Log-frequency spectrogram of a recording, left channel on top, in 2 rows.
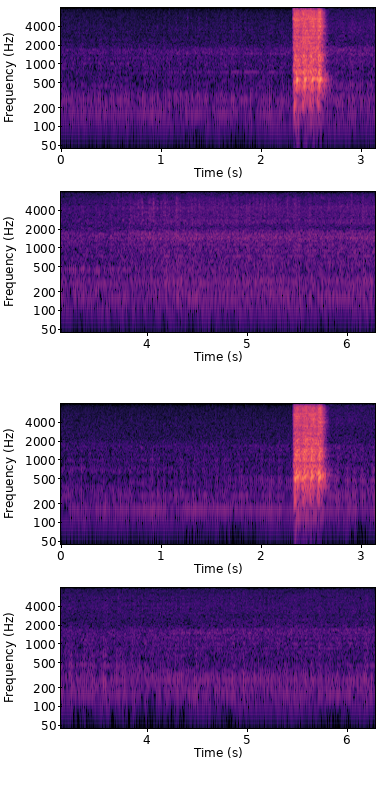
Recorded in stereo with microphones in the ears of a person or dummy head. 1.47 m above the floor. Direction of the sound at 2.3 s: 75° left (ahead or behind).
